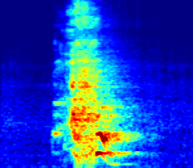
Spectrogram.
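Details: A single sharp, explosive tickle-induced wet sneeze in a small room: a short intake, then a forceful burst of air that trails off.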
